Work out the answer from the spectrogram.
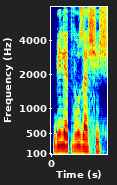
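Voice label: "билет вузасьысь" Komi, female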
